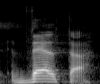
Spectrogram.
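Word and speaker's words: Δέλτα: So this letter is delta, and it is basically pronounced like the TH in the word the.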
